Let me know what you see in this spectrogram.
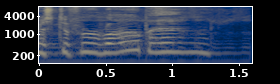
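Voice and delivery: loud, high-pitched stage whisper. A storyteller reads a character calling down from a tree, in a loud whisper. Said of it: "he said in a loud whisper".

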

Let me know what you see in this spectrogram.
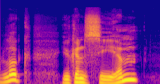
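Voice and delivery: ordinary delivery, nothing marked

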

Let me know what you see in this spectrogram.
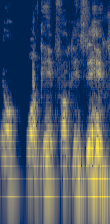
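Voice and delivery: put-on Scottish accent. Retelling what was said to the keeper after a great save: put-on scottish accent. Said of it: "in his best Scottish accent".

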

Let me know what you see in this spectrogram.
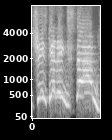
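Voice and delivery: shrill, very high, loud screaming. Narrating a character dashing back inside during a game, screaming. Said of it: "screaming the whole time".

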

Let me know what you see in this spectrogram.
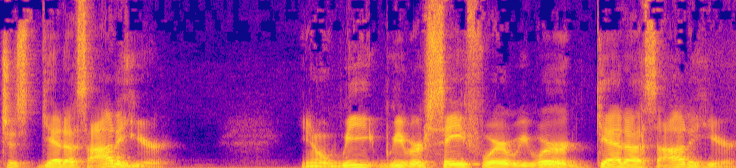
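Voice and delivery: plain

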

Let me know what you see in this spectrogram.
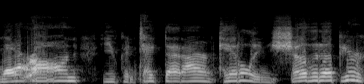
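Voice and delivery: high, croaking, last-breath dying voice. Retelling a man's last words on his deathbed, imitating a croaking last breath. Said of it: "he croaked his last breath".

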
